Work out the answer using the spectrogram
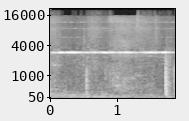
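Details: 2006 Thomas C2 conventional school bus on a -20° windy morning: a steady high alarm tone near 3 kHz sounds nonstop in a quiet cab, the Vandalock anti-vandal system blocking the start; a faulty door contact switch or pin is suspected.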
